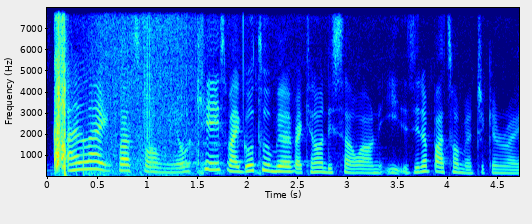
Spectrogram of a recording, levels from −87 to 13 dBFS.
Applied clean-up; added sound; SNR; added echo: none; Fire; -1 dB; none.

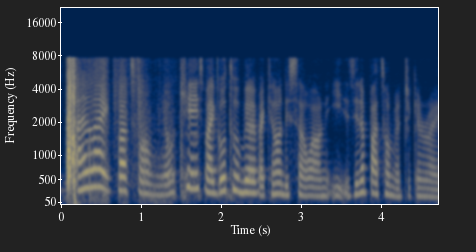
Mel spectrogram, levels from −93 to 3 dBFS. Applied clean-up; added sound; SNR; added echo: neural mask model RNNoise.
